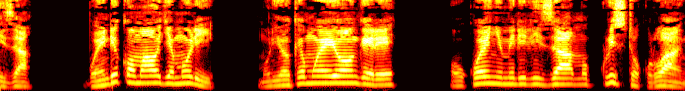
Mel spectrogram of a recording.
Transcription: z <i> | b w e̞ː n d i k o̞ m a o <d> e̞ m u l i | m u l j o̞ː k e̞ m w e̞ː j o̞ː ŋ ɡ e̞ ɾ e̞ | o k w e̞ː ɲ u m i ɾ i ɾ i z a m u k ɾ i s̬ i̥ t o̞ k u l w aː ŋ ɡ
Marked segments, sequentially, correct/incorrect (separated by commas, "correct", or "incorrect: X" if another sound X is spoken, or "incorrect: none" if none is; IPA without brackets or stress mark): incorrect: a, incorrect: ɟ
